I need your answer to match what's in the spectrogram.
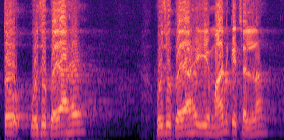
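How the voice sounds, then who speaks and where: A man's voice: on the high side, fairly even intonation, slow pace. A man, a Jain monk, giving an earnest sermon, repeating key lines and asking his listeners rhetorical questions. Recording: long hall reverb.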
